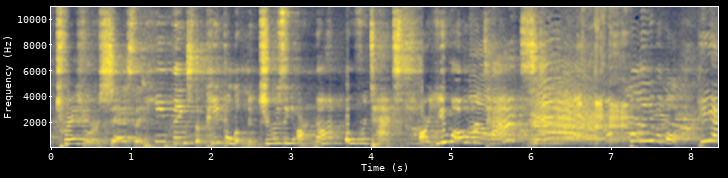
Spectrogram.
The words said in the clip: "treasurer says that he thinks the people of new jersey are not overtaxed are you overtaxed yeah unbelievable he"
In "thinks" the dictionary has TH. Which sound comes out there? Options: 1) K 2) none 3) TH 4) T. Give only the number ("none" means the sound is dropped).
3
